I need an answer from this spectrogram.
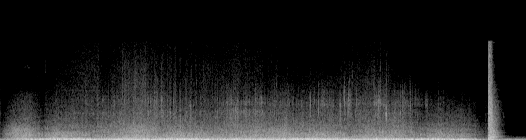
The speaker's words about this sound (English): What was that? Should we do evasive maneuvers? Just a little mild interstellar turbulence.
